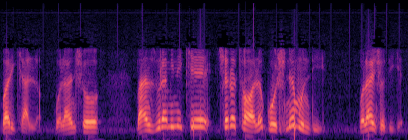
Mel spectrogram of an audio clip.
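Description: A man voicing a blunt young husband who turns gentle and coaxing, in an old radio story. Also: mid-range voice, sing-song, no room sound. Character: hungry young husband, gruff but tender. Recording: tinny dry lo-fi radio recording.

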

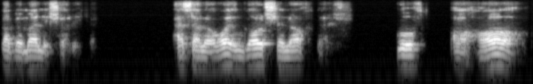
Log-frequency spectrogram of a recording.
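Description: A man narrating a story aloud in a calm, measured way. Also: lowish voice, husky, dry recording, highs cut off.

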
